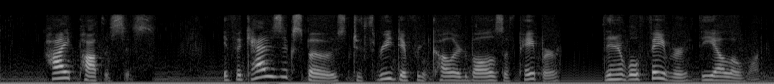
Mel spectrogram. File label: narr; hypothesis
